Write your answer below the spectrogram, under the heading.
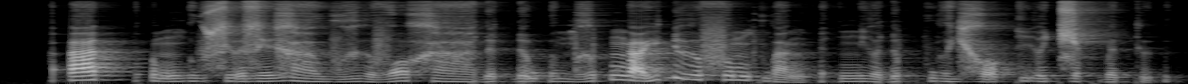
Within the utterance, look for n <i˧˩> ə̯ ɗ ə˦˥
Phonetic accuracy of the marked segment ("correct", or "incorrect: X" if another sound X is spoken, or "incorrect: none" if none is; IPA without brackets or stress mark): correct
